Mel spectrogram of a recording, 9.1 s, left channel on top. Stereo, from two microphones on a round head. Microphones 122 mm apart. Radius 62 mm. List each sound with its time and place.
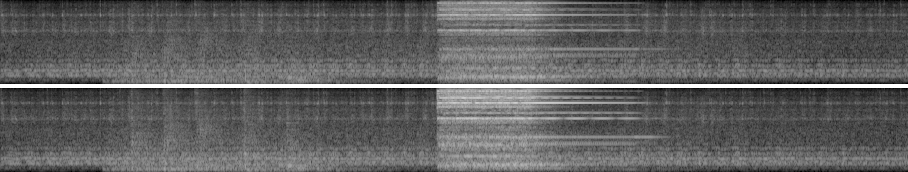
1.0 s footsteps: 50° right (ahead or behind), 1.9 m; by 2.6 s 60° right (ahead or behind), 2.0 m
2.8 s a drawer: 50° right (ahead or behind), 1.0 m
4.4 s a phone ringing: 40° right (ahead or behind), 0.6 m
